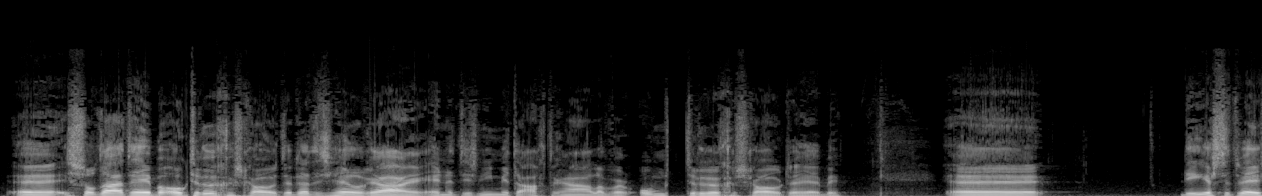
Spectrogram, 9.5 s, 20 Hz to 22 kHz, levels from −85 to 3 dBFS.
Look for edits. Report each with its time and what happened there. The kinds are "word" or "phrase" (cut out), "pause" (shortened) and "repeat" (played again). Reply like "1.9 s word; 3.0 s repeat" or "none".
1.4 s word; 5.0 s phrase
